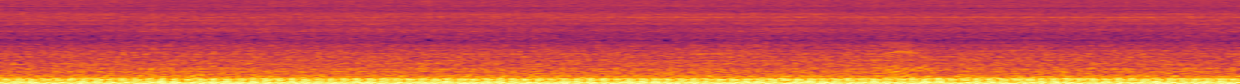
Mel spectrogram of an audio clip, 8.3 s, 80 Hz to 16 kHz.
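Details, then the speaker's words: 1978 Chevrolet K20 V8, carbureted, first start after sitting under a tree for years: steady, even rumble with no misfiring or stumbles, but idle speed is way up, too high; not charging, no coolant in it. "that happened a lot faster than I expected I actually ran really good too there was no misfiring idle is way up there"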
